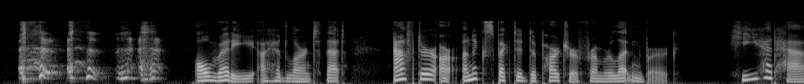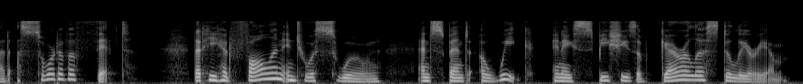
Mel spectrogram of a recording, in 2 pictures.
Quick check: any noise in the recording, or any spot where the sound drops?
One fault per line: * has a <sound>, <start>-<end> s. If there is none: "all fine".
* has a throat clearing, 0.2-1.7 s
